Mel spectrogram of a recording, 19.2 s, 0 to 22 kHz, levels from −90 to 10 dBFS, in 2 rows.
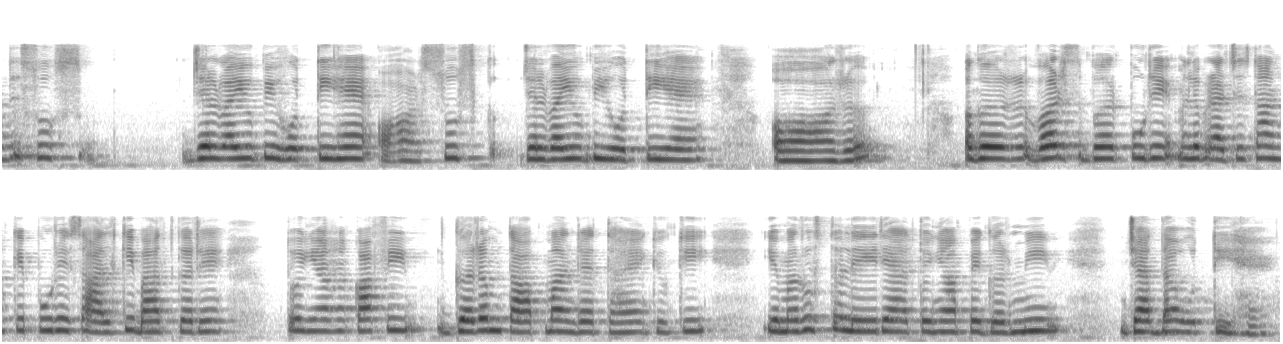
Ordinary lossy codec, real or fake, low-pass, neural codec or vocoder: none; real; none; none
